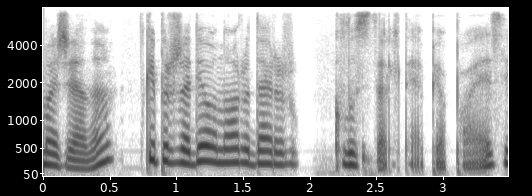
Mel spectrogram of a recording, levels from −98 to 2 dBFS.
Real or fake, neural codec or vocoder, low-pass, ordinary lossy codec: real; none; 7.2 kHz; Opus, 64 kbps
